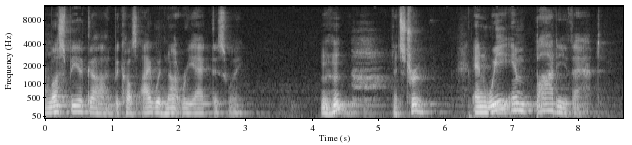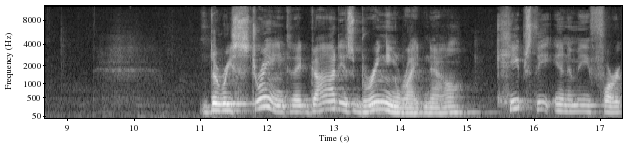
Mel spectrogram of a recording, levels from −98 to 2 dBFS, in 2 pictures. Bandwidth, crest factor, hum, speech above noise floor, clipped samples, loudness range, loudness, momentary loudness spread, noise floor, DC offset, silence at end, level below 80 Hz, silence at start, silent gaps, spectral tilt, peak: 12 kHz; 18 dB; none; 38 dB; under 0.1%; 11 LU; -18 LUFS; 19 LU; -55 dBFS; under 0.1%; 0 s; -54 dBFS; 0 s; none; -5 dB/octave; 0 dBFS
